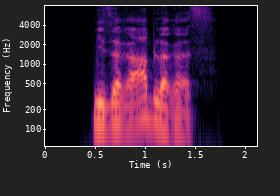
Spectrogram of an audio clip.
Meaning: strong/mixed nominative/accusative neuter singular comparative degree of miserabel
- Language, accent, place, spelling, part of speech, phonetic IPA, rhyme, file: German, Germany, Berlin, miserableres, adjective, [mizəˈʁaːbləʁəs], -aːbləʁəs, De-miserableres.ogg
